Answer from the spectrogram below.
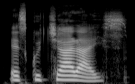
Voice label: "escucharais", Spanish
